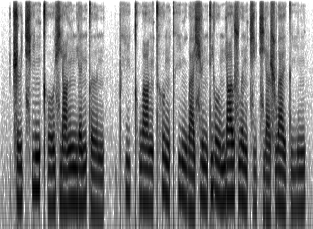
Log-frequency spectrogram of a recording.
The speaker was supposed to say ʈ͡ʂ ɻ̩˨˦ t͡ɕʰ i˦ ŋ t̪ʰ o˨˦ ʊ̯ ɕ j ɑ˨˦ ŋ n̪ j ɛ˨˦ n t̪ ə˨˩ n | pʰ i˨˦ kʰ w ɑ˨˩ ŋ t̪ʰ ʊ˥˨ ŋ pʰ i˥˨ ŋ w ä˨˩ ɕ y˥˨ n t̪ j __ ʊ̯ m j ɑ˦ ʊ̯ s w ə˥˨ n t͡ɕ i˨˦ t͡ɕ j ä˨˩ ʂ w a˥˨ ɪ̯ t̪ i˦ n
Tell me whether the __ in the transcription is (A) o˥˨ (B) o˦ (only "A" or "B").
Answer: A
